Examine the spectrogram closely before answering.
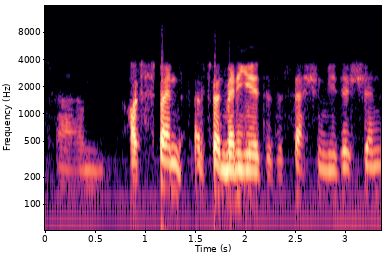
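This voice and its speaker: Speaking in an English accent, a man keeps to a moderate pace. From England, Cambridge. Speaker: singer-songwriter and session musician. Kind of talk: radio interview.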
